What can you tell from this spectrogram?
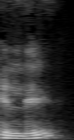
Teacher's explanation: el aire sale por ambos lados de la lengua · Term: lateral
